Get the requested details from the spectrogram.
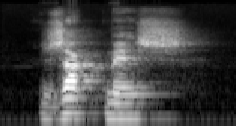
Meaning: pocketknife
- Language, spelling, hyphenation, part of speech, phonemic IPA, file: Dutch, zakmes, zak‧mes, noun, /ˈzɑk.mɛs/, Nl-zakmes.ogg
